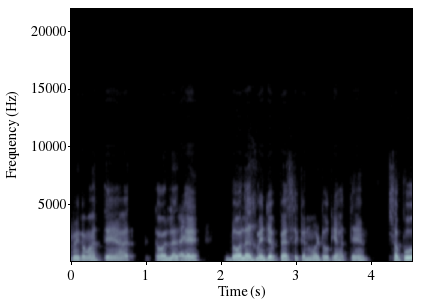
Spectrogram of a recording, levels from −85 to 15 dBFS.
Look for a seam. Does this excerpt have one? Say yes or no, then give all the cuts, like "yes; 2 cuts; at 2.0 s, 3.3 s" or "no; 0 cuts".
no; 0 cuts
